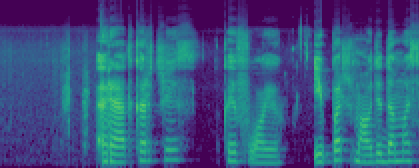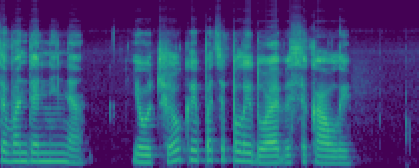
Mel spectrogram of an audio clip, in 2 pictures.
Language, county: Lithuanian, Klaipėda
